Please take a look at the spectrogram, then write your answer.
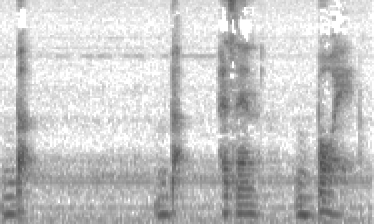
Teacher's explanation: out about this far as quick as you can make it try not to let it have an uh at the end of it as quick as you can possibly make it it's bye as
